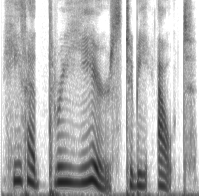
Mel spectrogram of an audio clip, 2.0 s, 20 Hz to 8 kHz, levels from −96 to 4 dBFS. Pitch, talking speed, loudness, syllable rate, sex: 210 Hz, 210 wpm, -17 LUFS, 3.9 syllables/s, female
